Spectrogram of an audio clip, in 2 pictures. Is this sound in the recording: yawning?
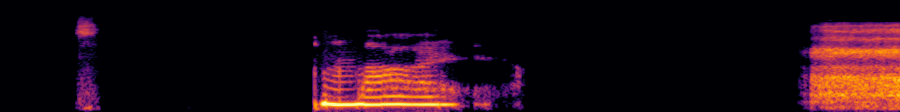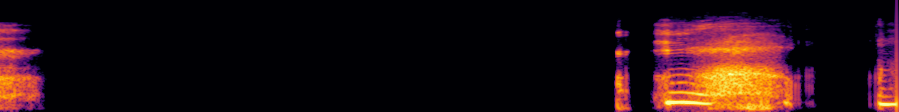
yes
